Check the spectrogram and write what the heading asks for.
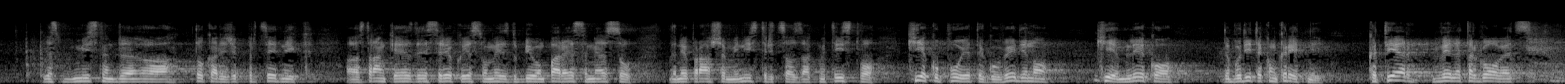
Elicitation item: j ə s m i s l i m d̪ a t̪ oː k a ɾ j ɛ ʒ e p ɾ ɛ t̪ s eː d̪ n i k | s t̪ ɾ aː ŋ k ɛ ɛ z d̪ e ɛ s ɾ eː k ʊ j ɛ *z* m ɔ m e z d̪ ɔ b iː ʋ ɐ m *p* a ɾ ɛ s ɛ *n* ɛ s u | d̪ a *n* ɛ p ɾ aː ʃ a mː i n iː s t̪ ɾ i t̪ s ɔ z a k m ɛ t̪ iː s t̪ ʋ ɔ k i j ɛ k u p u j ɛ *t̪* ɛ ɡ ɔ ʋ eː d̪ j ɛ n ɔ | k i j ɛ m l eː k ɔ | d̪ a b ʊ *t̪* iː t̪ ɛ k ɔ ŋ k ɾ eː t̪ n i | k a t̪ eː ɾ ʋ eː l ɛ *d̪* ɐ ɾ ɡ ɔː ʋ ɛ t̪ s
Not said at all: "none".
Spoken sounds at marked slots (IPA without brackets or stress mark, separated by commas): s, p, m, n, t̪, d̪, t̪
